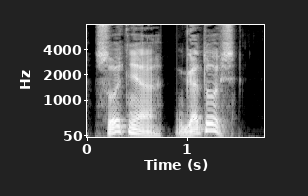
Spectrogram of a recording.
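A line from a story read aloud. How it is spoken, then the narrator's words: Short quiet command. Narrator (Russian): говорит Гамалей, и коротко, негромко командует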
